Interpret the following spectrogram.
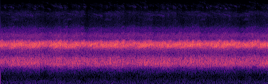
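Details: Steady massed frog song, countless overlapping high trills blending into one bright drone above a softer lower band, sustained evenly from start to end.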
